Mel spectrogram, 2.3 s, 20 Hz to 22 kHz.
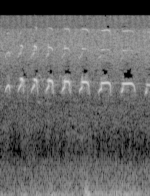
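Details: Water thick-knees at Chitwa Dam, Djuma Game Reserve, South Africa, at sunset on 20 Aug 2017, several present, calling unusually: a run of clear, high whistled notes, about four per second, evenly repeated; faint low rumble.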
